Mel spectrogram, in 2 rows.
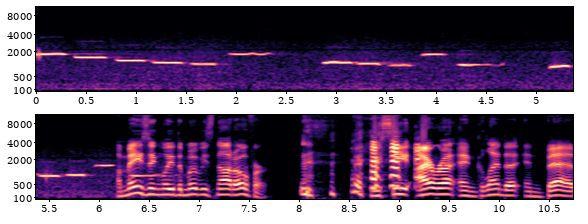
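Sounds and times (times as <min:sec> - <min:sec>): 
man whistling a film theme tune: 0:00.0 - 0:06.6
speech: 0:06.2 - 0:10.7
laughter: 0:08.0 - 0:09.5.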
